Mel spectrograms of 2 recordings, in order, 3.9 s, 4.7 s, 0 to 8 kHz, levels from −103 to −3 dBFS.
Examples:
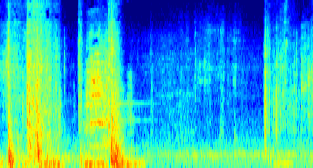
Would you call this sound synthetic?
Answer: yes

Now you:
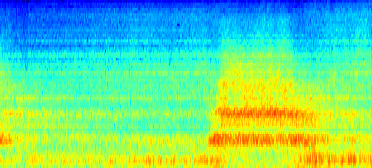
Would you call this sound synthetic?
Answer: yes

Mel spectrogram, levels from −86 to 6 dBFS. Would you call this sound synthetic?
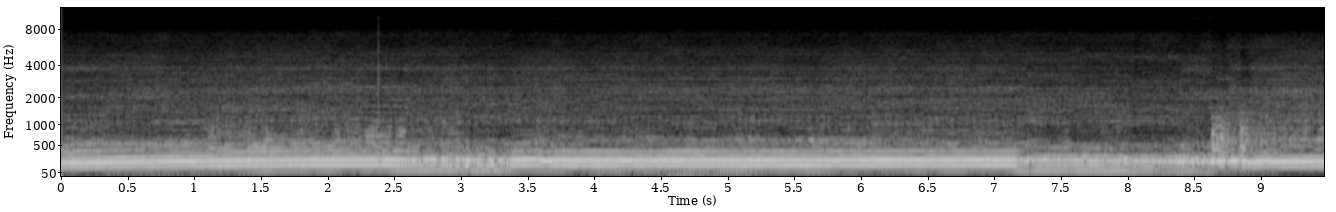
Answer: yes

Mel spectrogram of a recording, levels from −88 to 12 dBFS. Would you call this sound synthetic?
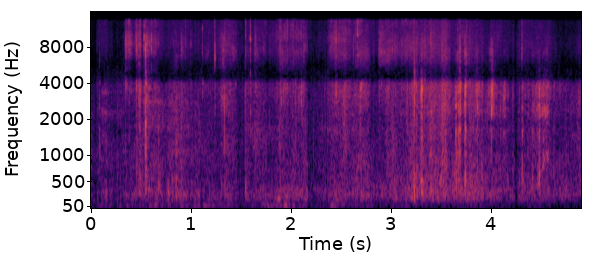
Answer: yes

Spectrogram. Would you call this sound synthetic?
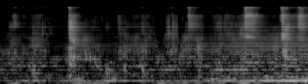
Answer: yes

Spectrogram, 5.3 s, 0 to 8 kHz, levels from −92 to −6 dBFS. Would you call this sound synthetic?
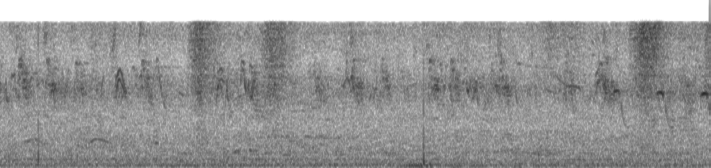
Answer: no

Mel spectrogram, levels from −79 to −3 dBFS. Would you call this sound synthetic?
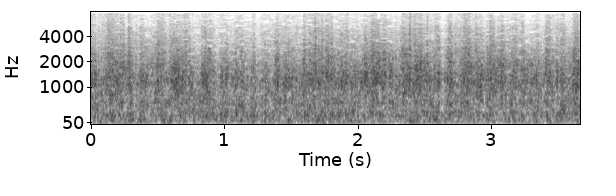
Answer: no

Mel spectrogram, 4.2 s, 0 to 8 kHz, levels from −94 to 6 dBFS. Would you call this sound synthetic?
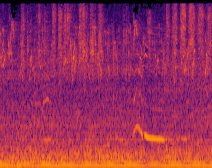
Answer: no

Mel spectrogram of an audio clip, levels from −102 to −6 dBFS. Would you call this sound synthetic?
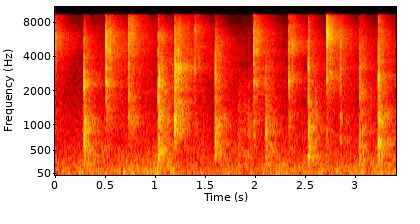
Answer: no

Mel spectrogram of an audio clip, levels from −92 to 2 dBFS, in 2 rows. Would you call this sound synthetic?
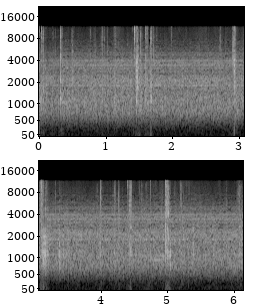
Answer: no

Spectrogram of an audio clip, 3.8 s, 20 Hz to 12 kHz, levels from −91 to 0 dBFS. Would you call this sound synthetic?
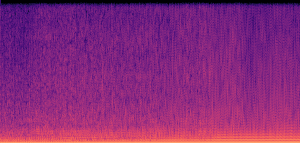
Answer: no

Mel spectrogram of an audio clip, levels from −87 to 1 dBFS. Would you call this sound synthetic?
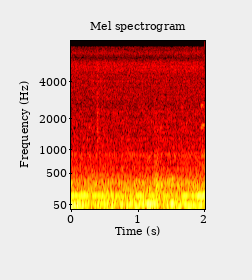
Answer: no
